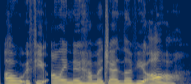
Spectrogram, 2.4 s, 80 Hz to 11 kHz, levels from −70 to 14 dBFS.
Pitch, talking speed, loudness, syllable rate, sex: 270 Hz, 275 wpm, -15 LUFS, 5.7 syllables/s, female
